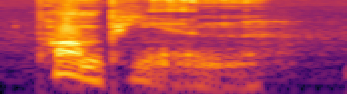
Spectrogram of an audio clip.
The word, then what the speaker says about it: Pompeian: Say it again. Pompeian.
